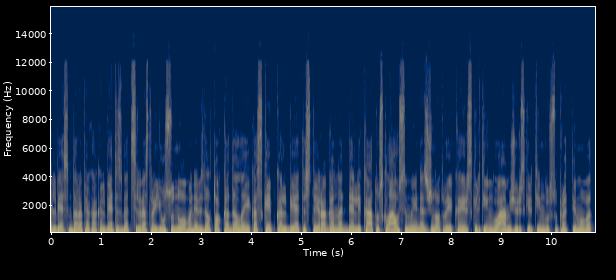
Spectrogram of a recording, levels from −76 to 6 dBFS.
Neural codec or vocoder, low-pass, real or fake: none; 14.4 kHz; real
